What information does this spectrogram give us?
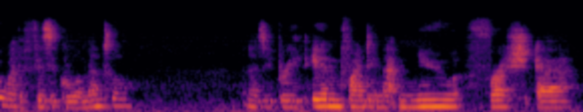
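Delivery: soft, unhurried meditation voice; guided meditation. Acted. Yoga teacher guiding students into calm, soft meditation voice. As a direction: ease the class gently into stillness. Leads opening meditation before lesson.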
